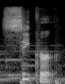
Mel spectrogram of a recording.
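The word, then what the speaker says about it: Seekr: The Seeker app. That's spelled S-E-E-K-R. You can get that for Apple or Android. App Store, Google Play. Seeker, S-E-E-K-R.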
